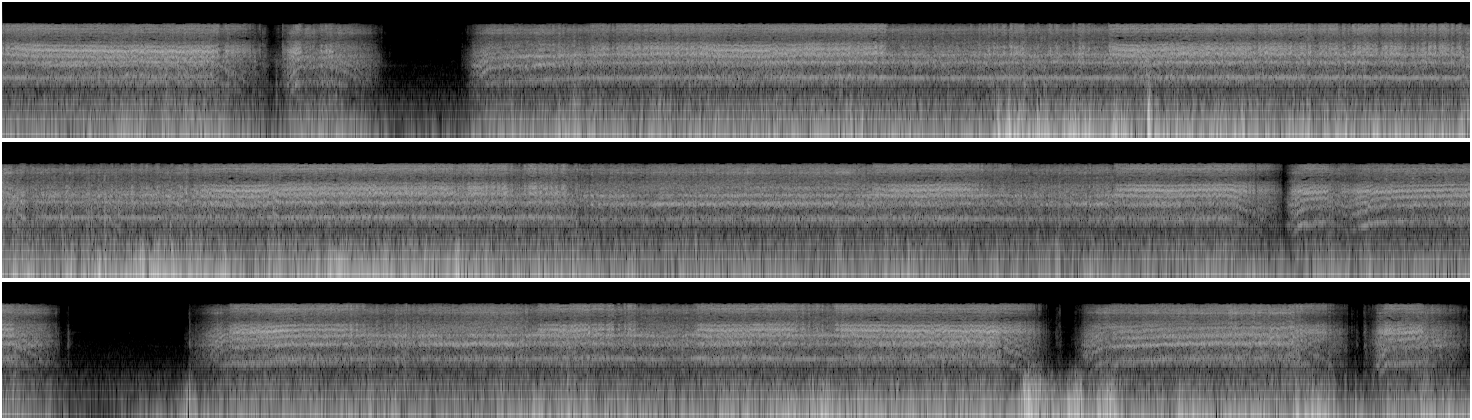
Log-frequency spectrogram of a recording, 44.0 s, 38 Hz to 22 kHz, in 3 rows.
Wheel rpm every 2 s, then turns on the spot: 120, 30, 140, 160, 170, 170, 170, 170, 170, 170, 160, 160, 150, 90, 60, 70, 160, 160, 160, 100, 130, 30.
none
